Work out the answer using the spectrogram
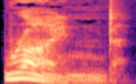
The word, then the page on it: rind: British English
